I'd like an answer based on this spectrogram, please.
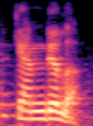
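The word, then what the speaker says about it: candela: আসতে দেখা যায় ক্যান্ডেলা এটার যে উচ্চারণটা হচ্ছে ক্যান্ডেলা একটু আনকমন গুলা বেশি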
